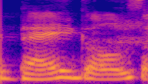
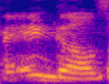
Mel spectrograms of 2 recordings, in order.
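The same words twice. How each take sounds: First: "bagels" with a short "a", as in "bag": BAG-els; "bagels" in her Jersey way, short "a" as in "bag"; her own odd bagels. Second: "bagels" with a long "bay" vowel, BAY-gels; "bagels" spoken as bay-gels, the standard sound; bagels the usual way. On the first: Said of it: "I say bagels". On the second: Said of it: "See, I don't say bagels". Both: Shown as a demonstration.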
